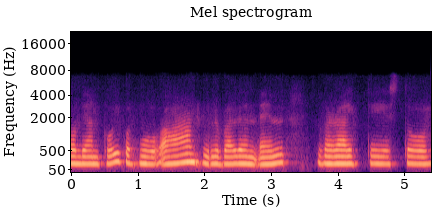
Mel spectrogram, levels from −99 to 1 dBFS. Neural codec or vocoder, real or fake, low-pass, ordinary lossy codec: codec, 24 kHz, 0.9 kbps, WavTokenizer, large speech release; fake; 7.2 kHz; Opus, 16 kbps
